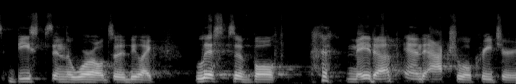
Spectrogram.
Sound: chuckles

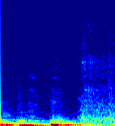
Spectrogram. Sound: vroom

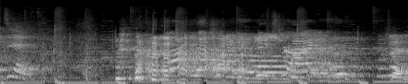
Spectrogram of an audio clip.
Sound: laughing

